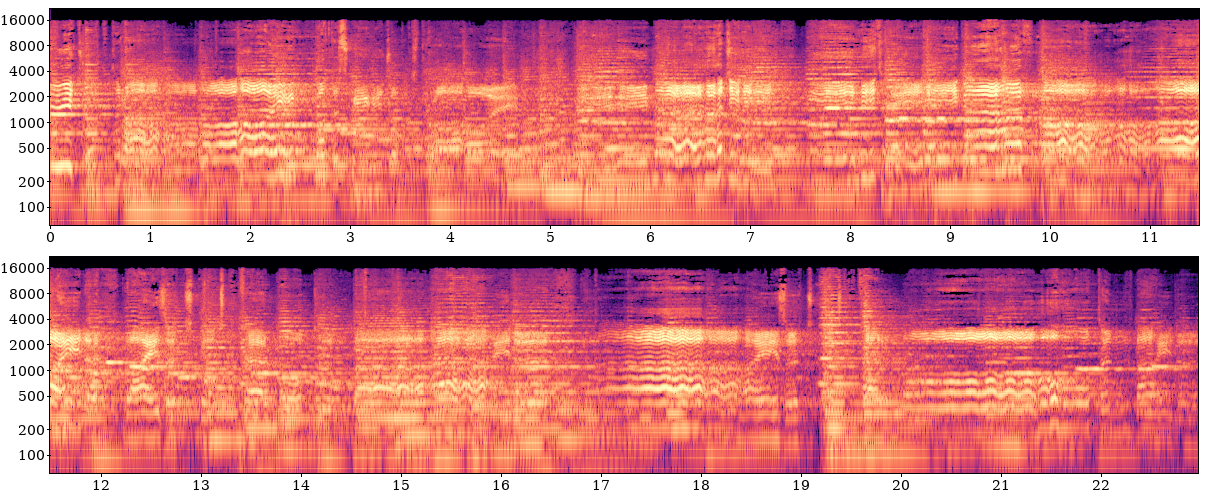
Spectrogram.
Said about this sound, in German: So klingt die Bassarie in dieser Trauungskantate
